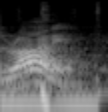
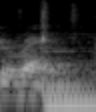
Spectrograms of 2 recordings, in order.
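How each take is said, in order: First: The name is said as two syllables. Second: The name is said as one syllable. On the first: The speaker calls it wrong. "mispronounced it as Ronnie" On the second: The speaker calls it right. "Her name is actually Rain"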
